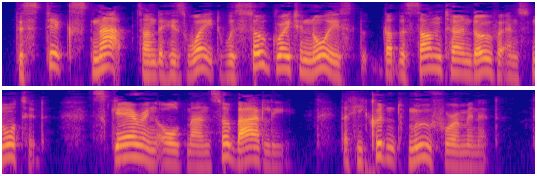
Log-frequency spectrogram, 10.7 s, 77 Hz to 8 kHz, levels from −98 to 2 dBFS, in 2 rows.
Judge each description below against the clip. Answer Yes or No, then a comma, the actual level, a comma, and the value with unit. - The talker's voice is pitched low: No, medium, 165 Hz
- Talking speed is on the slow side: No, average, 170 wpm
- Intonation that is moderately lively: No, wide, 5.9 semitones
